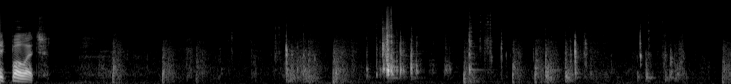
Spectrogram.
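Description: Metal parts of a rifle click and clack as a man handles it.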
